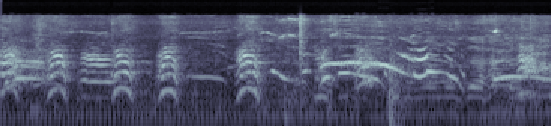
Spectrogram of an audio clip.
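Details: Hunting dog during a traditional wild boar hunt in the Minangkabau area of West Sumatra, Indonesia, gives quick, repeated yelping barks about every half second. Higher, drawn-out whining yelps follow.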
